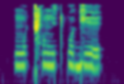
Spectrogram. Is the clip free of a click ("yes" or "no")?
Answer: no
